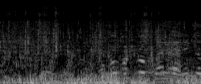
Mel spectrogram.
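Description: Pond water sloshing and splashing as people wade knee-deep and a man stirs the water with his hands. Voices come in about a second in, and wind buffets the microphone.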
